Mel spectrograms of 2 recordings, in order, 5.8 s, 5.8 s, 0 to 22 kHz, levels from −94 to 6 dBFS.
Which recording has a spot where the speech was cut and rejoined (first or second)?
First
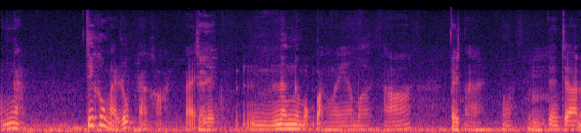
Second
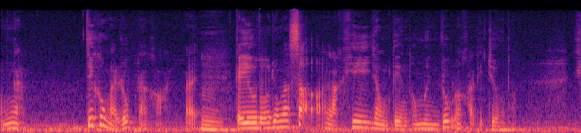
first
